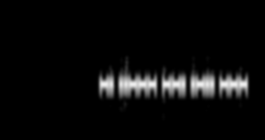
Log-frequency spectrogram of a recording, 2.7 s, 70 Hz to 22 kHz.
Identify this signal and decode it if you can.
Morse code, heard as a keyed tone, about 47 wpm, 700 Hz. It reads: N2GLO
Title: USA Call Signs - 5 Characters - Repeated 2x - 50wpm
